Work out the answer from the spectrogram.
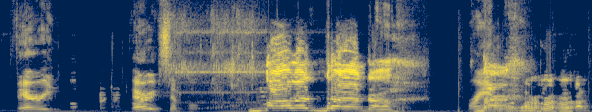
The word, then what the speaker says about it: Brando: Brandlow, however the fuck you say his name.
